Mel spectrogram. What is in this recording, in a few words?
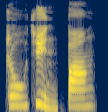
mandarin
